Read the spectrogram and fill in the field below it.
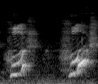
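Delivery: high sharp hush to chase off a dog; shooing hiss. Acted. Little sister shooing the stray dog, sharp hiss. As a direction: shoo the dog away with a hiss.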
